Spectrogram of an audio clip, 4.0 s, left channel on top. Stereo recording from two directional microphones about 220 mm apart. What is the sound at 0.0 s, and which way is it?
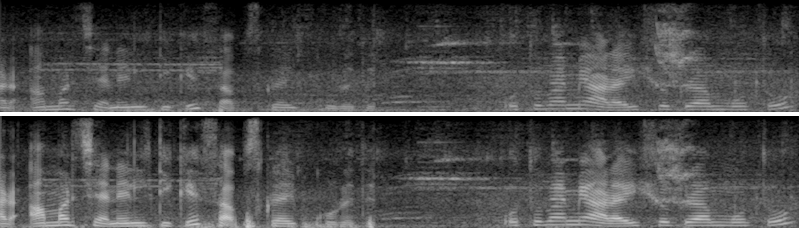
A woman's voice, 50° right (ahead or behind).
